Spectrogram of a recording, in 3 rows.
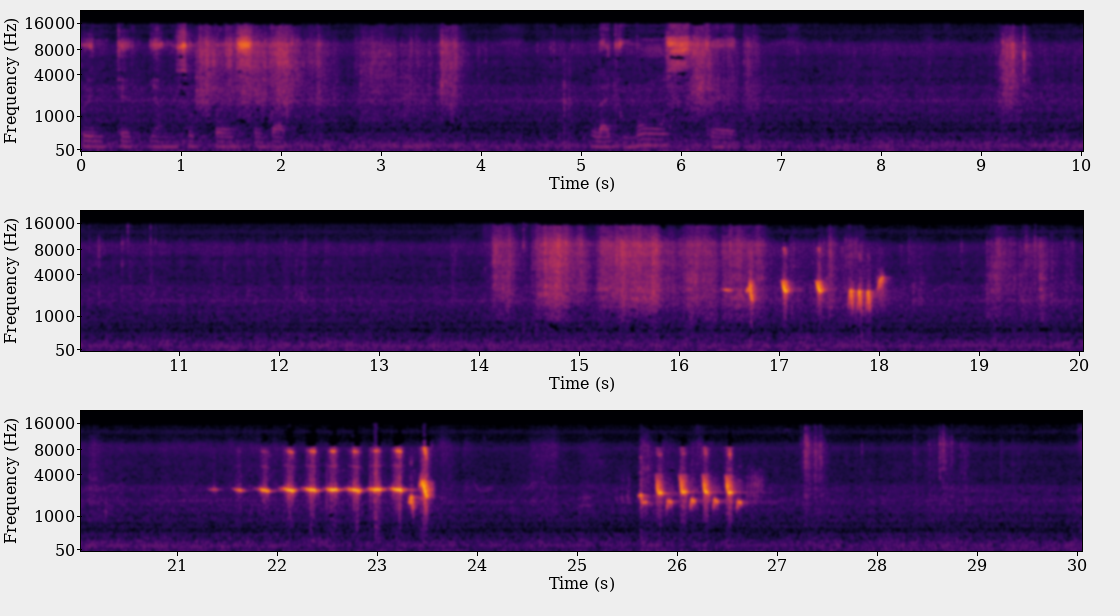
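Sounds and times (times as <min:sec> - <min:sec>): soft rustle: 0:01.0 - 0:05.0, 0:13.7 - 0:20.4
bird chirping: 0:16.4 - 0:18.2, 0:21.3 - 0:24.1, 0:25.4 - 0:26.9.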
